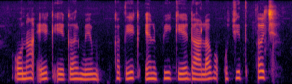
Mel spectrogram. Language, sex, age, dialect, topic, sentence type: Maithili, female, 18-24, Bajjika, agriculture, question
